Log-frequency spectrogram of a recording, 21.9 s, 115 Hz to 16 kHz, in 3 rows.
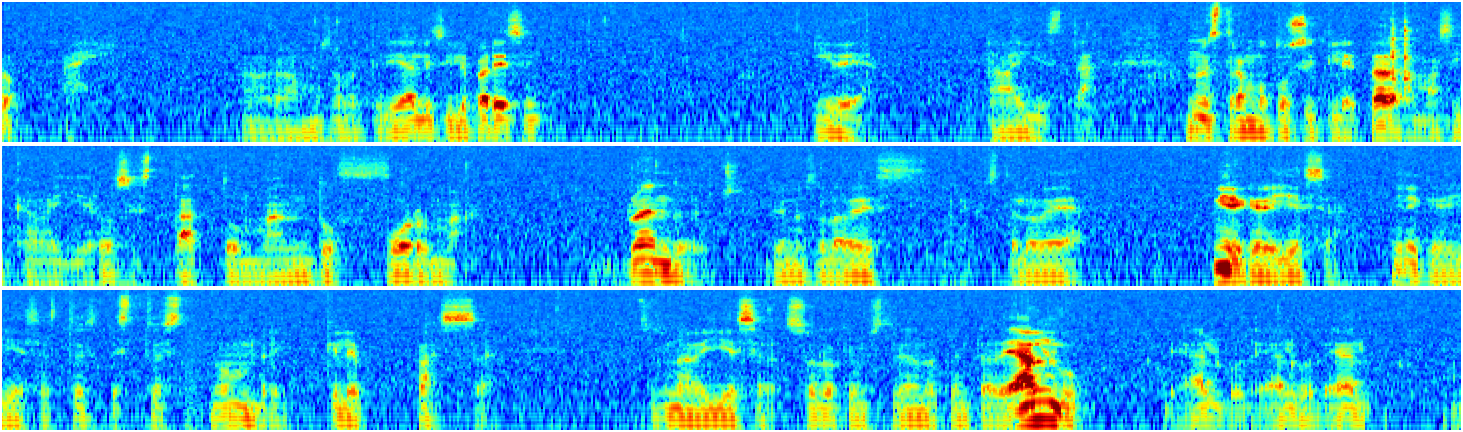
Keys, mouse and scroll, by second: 0.4 click, 2.1 click, 3.5 click, 4.2-4.5 scroll down 1, 4.9-6.1 middle drag, 6.3-6.7 scroll up 1, 7.5 KP_0, 10.1 click, 11.0 click, 17.8 click, 18.9 click, 19.6 scroll up 1, 20.2 scroll down 1, 20.9-21.8 middle drag.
